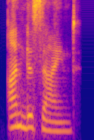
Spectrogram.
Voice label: "Undersigned", Indian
